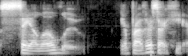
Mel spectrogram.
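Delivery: ordinary delivery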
